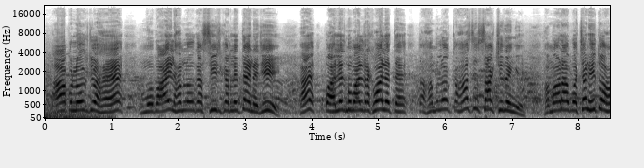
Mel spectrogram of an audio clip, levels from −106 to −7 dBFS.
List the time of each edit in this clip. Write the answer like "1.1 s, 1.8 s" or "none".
none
